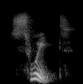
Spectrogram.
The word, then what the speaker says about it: suite: You might use number 12 at a hotel, and this one is difficult to pronounce because the spelling is nothing like the pronunciation. We pronounce this word as suite.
